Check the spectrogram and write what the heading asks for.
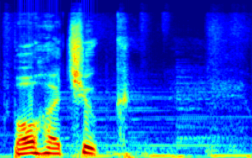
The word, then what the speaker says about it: Bohachuk: this one Ortiz versus bohachuk we have been corrected on the pronunciation of sir's name he says it's chuk so boha chuk is defending this weekend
